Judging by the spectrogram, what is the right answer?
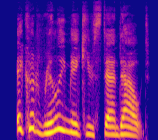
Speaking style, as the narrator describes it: she said

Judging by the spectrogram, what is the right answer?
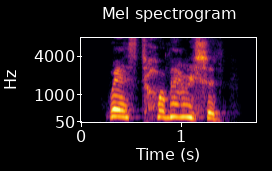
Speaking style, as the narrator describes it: gasped one of the men, in the midst of his exertions

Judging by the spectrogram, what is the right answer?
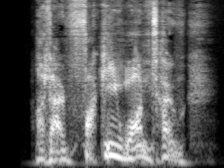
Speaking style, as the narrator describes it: spat

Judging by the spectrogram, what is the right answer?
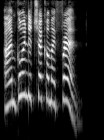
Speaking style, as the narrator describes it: I shout

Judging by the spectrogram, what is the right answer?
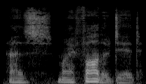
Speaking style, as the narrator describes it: Eliam said quietly

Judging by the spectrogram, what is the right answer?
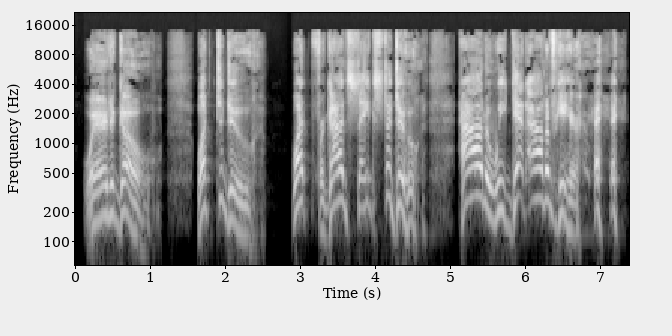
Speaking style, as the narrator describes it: They all screamed at once

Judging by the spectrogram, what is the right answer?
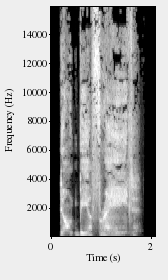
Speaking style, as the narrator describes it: whispered

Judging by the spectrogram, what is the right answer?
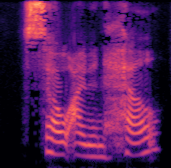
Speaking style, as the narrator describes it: spat back

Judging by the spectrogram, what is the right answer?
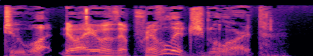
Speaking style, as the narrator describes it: Kidd rasped, masking his terror with ironic courtesy

